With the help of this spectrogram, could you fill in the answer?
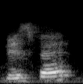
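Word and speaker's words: BISFed: an organization it's called biz fed the is Fe D this vet the Paralympic Committee sort of pronounced this vet has the regulatory organization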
